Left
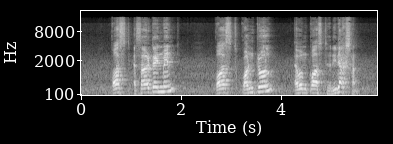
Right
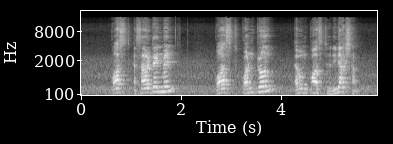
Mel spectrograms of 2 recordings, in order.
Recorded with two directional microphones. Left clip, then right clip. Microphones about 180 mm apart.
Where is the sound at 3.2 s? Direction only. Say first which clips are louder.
Left 2 dB; 70° left (ahead or behind).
